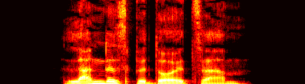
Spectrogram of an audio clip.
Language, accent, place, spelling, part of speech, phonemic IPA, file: German, Germany, Berlin, landesbedeutsam, adjective, /ˈlandəsbəˌdɔɪ̯tzaːm/, De-landesbedeutsam.ogg
- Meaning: significant at a country level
